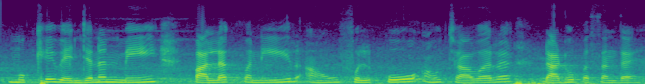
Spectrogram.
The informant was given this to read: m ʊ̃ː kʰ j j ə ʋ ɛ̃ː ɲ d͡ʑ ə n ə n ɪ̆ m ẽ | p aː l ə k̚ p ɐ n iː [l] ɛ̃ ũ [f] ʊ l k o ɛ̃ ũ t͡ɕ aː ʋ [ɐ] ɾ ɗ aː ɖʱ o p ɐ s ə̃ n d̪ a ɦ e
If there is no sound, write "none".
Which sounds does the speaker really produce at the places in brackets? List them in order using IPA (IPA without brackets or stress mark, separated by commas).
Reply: ɾ, f, ə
